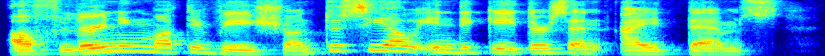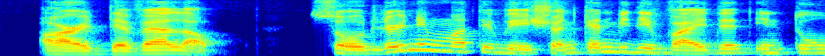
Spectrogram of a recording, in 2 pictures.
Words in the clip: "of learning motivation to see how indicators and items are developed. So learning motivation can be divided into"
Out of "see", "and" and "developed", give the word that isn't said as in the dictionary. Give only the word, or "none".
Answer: none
